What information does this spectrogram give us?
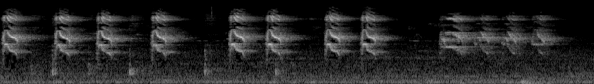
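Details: Parrot calling with loud, rasping screeches delivered singly or in pairs, about nine harsh squawks spaced unevenly, ending in a quieter run of hoarse, chattering notes.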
